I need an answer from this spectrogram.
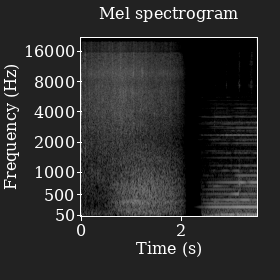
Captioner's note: air whooshing; delightful music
